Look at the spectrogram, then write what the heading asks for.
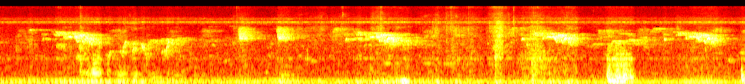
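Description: A bird singing a short phrase that tumbles down in pitch, repeated every second or two, over a low steady hum.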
